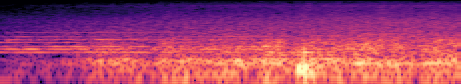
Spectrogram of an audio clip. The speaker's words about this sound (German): Mau, Igitt, mit diesem Regen mache ich was mit.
